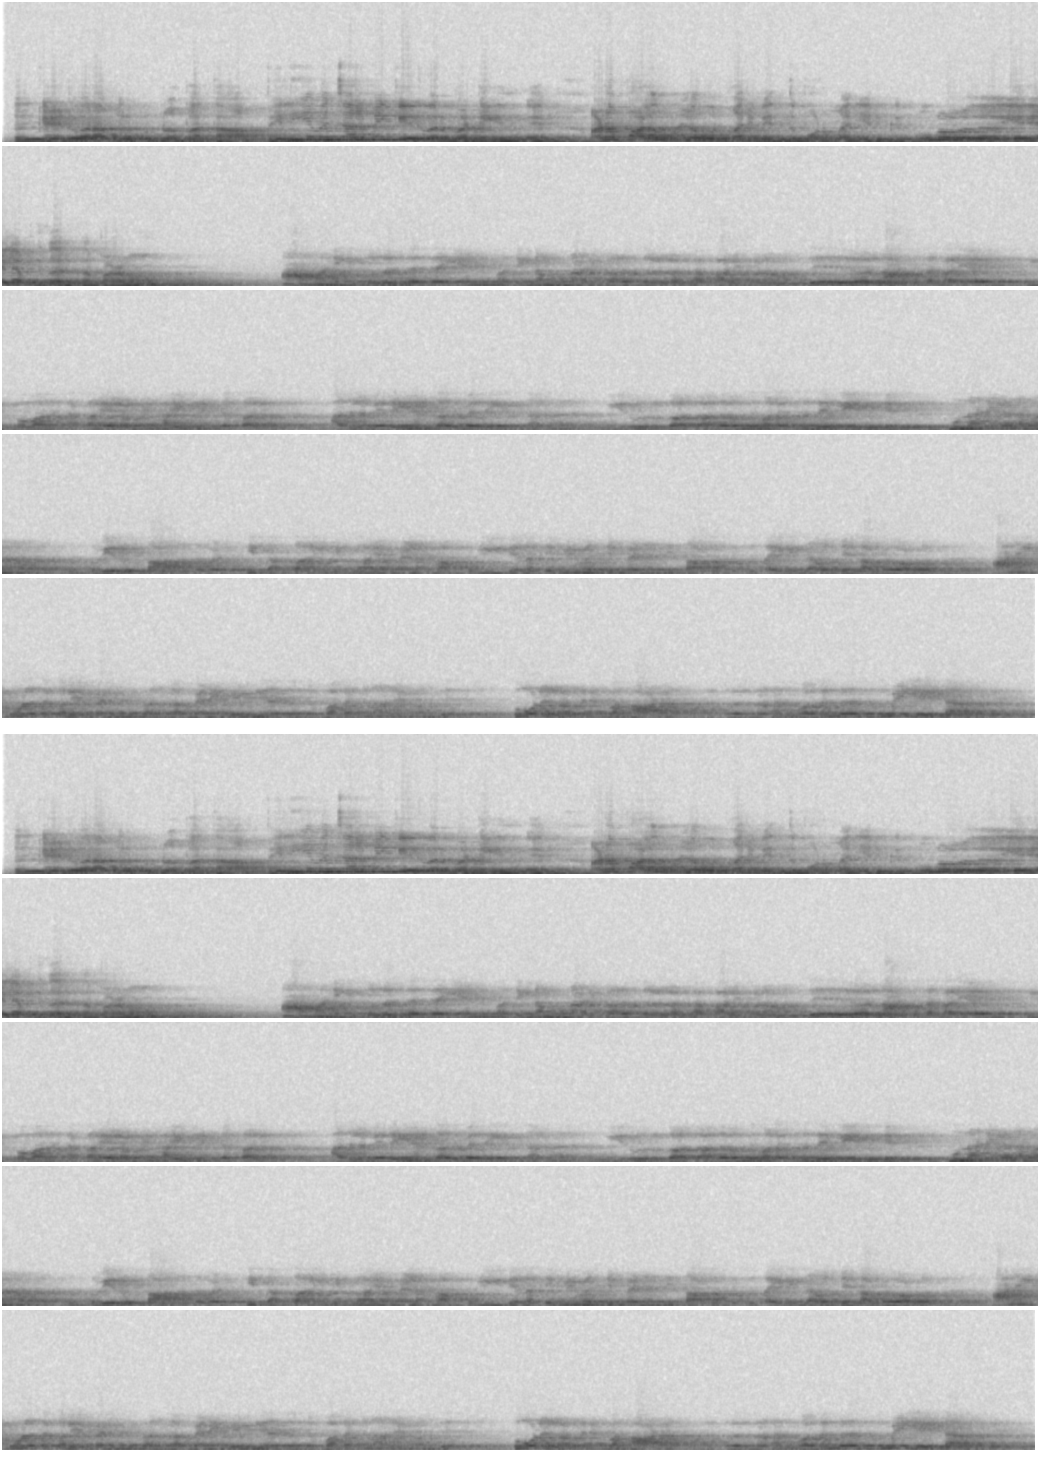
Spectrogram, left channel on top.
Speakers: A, on the left; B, on the right.
A: கெ டு வராம இருக்குன்னு பார்த்தா வெளியே வச்சாலுமே கேடு வர மாட்டேங்குதுங்க ஆனா பல உள்ள ஒரு மாரி வெந்து போன மாரி இருக்கு உங்க ஏரியால அப்படித்தான் இருக்கா பழம்
B: ஆமா நீங்க சொல்ற சரிதான் ஏன்னு பாத்தீங்கன்னா முன்னாடி காலத்துல எல்லாம் தக்காளி பழம் வந்துஹ நாட்டு தக்காளியா இருந்துச்சு இப்ப வர் தக்காளி எல்லாமே ஹைப்ிரிட் தக்காளி அதுல விதையும் இருக்காது விதை இருந்தாலுமே அதுக்கு உயிரும் இருக்காது அதை வந்து வளர்க்குறதே வேஸ்ட்ட் முன்னாடியில நம்ம வெறும் சாதத்த வடிச்சி தக்காளி வெங்காயம் மிளகாய் புளி இது எல்லாத்தையுமே வச்சு பிணைஞ்சி சாதத்துக்கு சைடிஸா வச்சு சாப்பிடுவாங்க ஆனா இப்போ உள்ள தக்காளிய பெணஞ்சி பாருங்க பெணையவே முடியா இருந்தது வதக்கனாலே வந்து தோள் எல்லாமே ரொம்ப ஹார்டா இருந்தக்கிறதுனால அது வதங்கறதுக்குமே லேட் ஆகுது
